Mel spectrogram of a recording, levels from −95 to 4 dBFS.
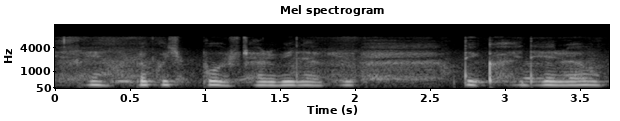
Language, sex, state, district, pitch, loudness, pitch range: Hindi, female, Bihar, Saran, 195 Hz, -32 LUFS, 195-205 Hz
